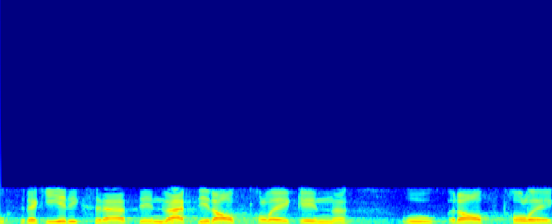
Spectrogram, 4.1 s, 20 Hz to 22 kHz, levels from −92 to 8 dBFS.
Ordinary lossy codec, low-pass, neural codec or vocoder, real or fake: none; 3.6 kHz; none; real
